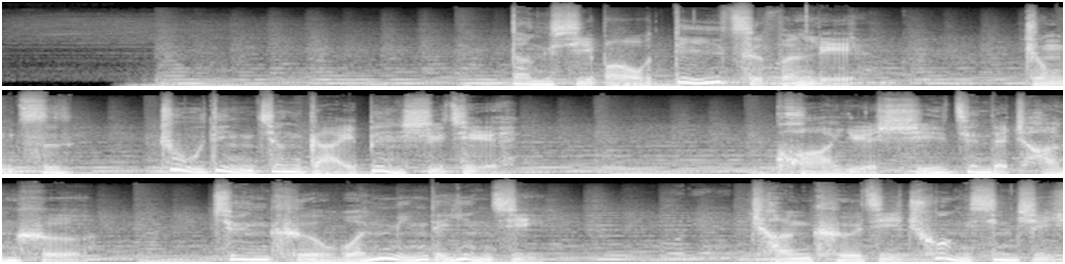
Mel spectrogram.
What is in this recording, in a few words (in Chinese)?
男 大气科技 农业 品牌概念片; 中种品牌概念片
